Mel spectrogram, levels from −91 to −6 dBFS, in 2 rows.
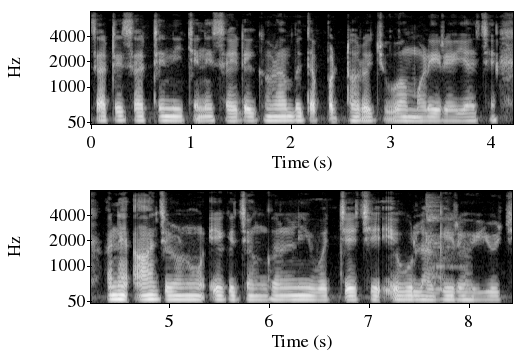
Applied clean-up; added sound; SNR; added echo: none; none; none; none.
